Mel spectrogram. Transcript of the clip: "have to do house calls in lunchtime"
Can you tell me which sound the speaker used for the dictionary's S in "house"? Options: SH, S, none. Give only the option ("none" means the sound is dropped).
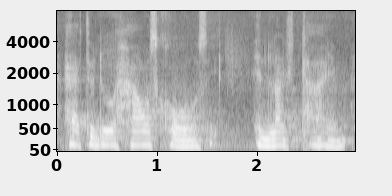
S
